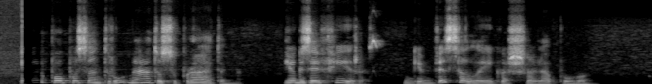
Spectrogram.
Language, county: Lithuanian, Vilnius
